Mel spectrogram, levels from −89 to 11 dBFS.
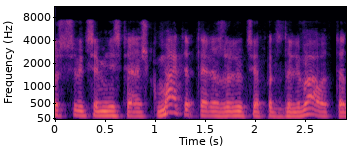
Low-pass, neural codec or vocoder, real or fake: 7.2 kHz; codec, 16 kHz, 4 kbps, FreqCodec, smaller model; fake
